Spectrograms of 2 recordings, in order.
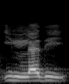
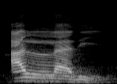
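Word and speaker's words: الذي: Enggak boleh muli I, enggak boleh illadzi, harus alladzi.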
